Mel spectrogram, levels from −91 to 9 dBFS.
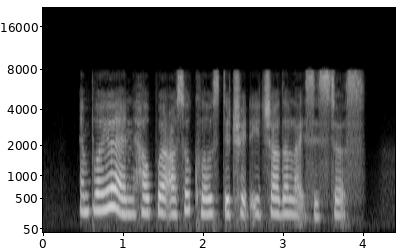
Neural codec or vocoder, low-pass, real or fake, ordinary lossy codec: codec, 16 kHz, 0.4 kbps, LongCat-Audio-Codec; none; fake; none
